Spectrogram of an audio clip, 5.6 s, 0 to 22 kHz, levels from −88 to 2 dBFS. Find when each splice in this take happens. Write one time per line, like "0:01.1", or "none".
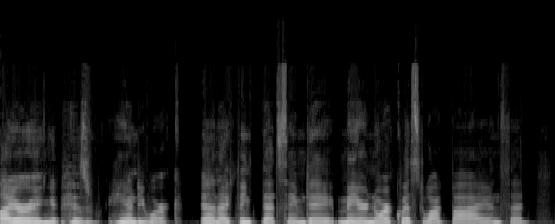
0:02.6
